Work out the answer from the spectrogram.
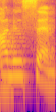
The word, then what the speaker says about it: Anu Simh: It's Anu Sim. Sim. The H is silent.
